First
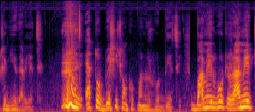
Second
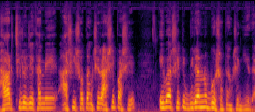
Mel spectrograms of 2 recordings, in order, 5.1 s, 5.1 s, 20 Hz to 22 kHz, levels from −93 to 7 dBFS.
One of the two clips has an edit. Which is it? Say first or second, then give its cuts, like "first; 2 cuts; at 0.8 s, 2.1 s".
first; 1 cut; at 3.8 s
